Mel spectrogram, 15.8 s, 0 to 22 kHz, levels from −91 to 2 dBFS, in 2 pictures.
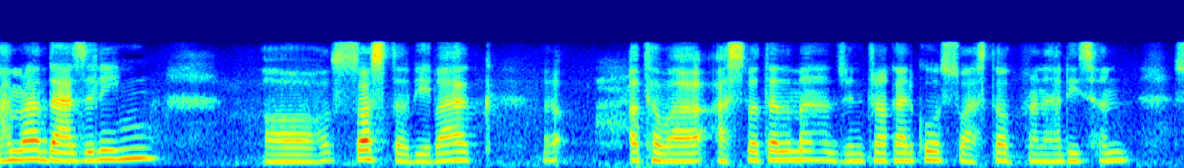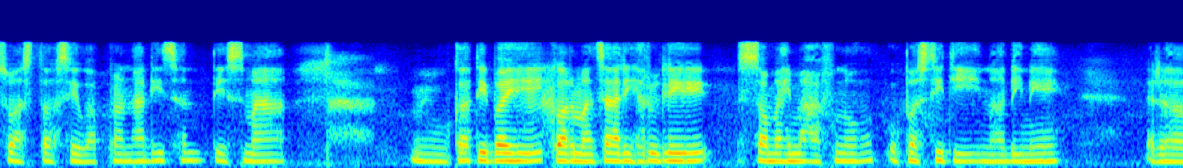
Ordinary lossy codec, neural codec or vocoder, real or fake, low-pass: none; codec, 16 kHz, 0.8 kbps, ZipCodec; fake; none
